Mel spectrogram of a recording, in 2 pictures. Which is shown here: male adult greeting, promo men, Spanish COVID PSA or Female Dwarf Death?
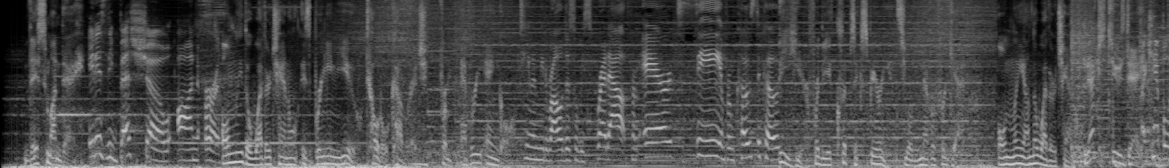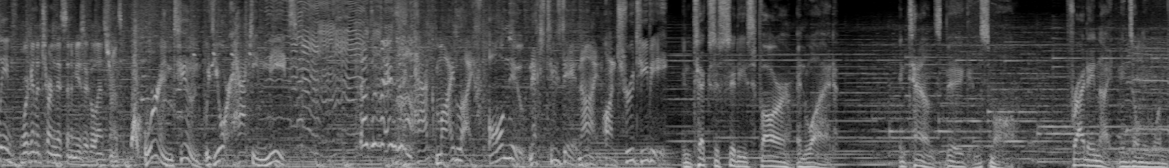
promo men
